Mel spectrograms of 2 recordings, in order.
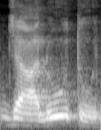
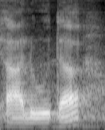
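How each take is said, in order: First: The word ends with a u vowel. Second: The word ends with an a vowel. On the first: The named person did the killing. The speaker calls it wrong. "जालूता की जगह जालूतू पढ़ते हैं" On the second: The named person was killed. The speaker calls it right. "Quran की ये आयत सही है"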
